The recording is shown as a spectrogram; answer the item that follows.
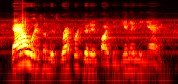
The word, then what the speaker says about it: Daoism: t is a du sound dosm it's not taism it's dosm Daoism is represented by the yin and the Yang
